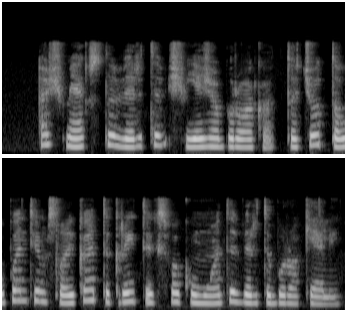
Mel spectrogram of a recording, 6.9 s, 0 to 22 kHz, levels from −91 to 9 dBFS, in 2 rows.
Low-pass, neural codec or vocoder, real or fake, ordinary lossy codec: 7.2 kHz; none; real; MP3, 96 kbps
